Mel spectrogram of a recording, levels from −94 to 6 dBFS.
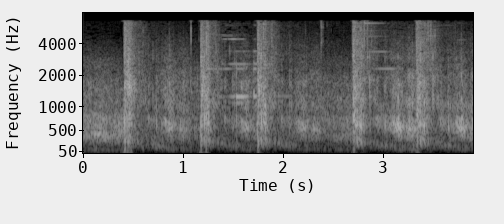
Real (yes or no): yes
